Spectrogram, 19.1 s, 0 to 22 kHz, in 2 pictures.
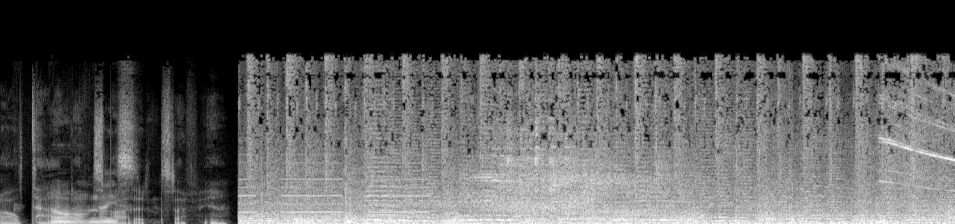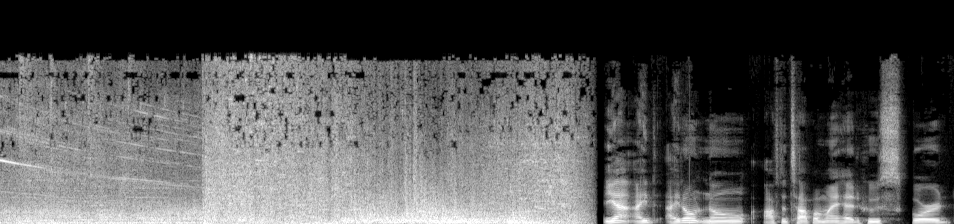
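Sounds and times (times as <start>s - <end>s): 
speech: 0.5s - 5.6s, 15.6s - 19.0s
dramatic orchestral music: 2.4s - 11.6s
high plane engine whine streaking downward: 2.4s - 11.9s
massive roaring crash of a plane slamming into a hangar: 2.4s - 15.5s.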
